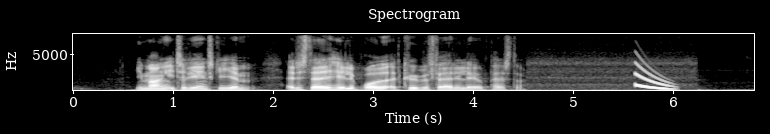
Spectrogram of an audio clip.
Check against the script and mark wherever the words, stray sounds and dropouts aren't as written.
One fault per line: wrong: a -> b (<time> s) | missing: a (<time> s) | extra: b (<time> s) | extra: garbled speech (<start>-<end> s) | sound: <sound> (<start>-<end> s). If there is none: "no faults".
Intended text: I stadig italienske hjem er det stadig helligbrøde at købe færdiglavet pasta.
wrong: stadig -> mange (0.7 s)
sound: chirp (5.6-6.1 s)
